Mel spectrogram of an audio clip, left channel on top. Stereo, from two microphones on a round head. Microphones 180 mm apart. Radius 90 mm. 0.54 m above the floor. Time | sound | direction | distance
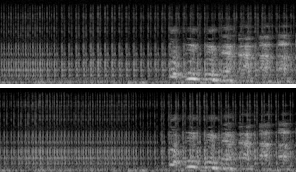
1.7 | laughter | 40° left (ahead or behind) | 3.5 m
